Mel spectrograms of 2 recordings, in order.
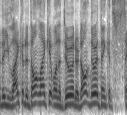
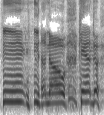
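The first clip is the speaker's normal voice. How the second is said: doubtful refusal; 4 semitones higher, much slower than usual. Retold or imitated. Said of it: "You're like".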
